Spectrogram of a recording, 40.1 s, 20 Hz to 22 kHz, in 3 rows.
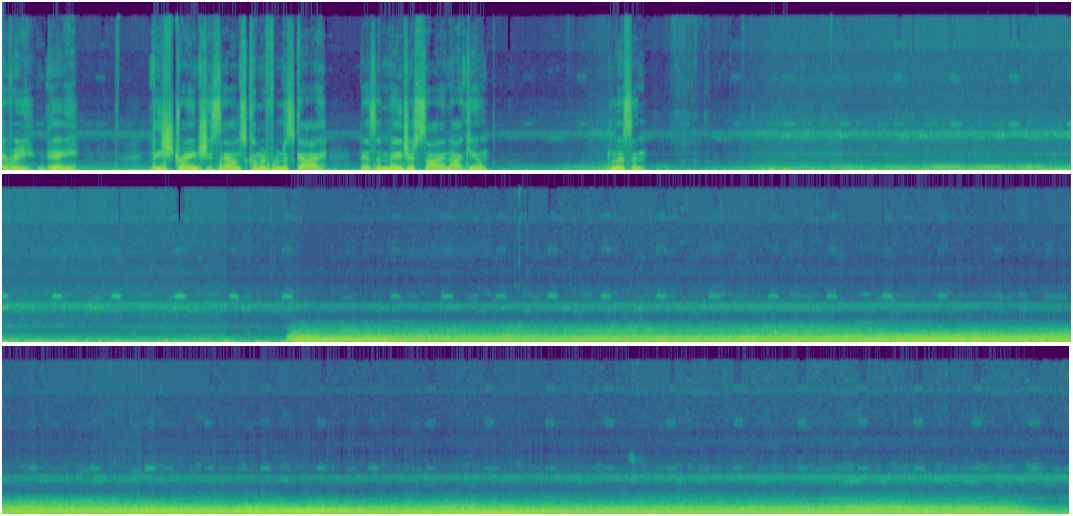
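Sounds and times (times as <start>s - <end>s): crickets chirping: 0.0s - 40.0s
loud roar from sky: 16.9s - 40.0s.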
